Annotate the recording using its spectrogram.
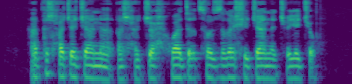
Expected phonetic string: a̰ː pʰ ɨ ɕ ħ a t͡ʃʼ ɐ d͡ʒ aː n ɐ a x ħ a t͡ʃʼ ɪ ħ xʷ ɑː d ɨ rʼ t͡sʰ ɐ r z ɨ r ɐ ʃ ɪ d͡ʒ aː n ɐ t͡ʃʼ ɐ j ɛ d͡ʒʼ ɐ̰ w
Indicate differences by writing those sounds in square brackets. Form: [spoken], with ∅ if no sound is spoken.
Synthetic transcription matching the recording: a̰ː pʰ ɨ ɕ ħ a t͡ʃʼ ɐ d͡ʒ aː n ɐ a [ɕ] ħ a t͡ʃʼ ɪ ħ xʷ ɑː d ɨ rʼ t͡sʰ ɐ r z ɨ r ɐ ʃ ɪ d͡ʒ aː n ɐ t͡ʃʼ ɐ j ɛ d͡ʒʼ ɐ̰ w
